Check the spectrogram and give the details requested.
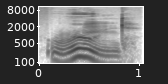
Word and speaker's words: wound: this is a wound use the long o sound like food and moon woo wound this is a wound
